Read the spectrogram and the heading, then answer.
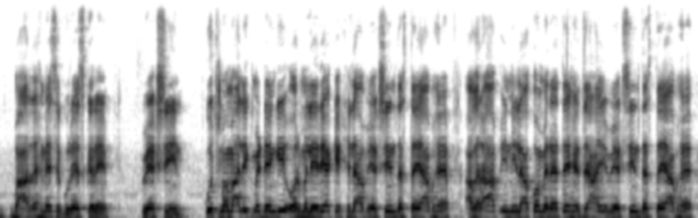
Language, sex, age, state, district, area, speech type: Urdu, male, 18-30, Uttar Pradesh, Saharanpur, urban, spontaneous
